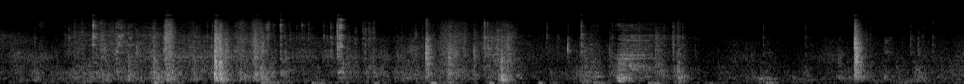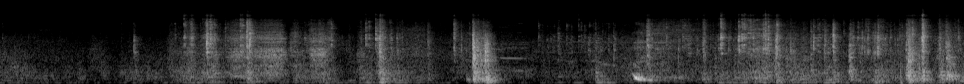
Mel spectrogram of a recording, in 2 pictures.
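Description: Hand work on electrical wiring in a wall box: irregular clicks, ratchet-like rasps and scraping of hand tools, wires and plastic wire connectors as the connections are made up.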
